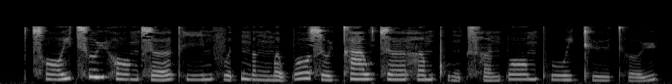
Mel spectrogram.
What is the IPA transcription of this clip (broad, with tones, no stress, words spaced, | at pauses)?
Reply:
t͡sʰɔː˨˥jt͡sʰɵ˥ɥhɔː˨ŋ sœː˨˥t̪ʰiː˨˧nfɵ˨˥t̚ ŋɐ˨ŋmɐ˨˩wpɔː˥ sɵ˨˧ɥ kʰaː˥w t͡sœː˧hɐ˧mkʷʰɪ˨˩ŋ t͡sʰɐ˨˧npɔː˥mpʰuː˧j kʰyː˨t̪ʰɵ˨˥ɥ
